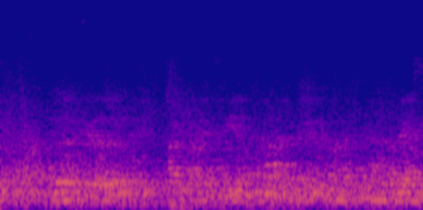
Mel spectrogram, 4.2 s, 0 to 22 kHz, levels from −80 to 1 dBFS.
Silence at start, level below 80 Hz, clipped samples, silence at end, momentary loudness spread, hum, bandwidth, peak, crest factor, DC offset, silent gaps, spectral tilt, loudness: 0 s; -56 dBFS; under 0.1%; 0 s; 3 LU; none; 16 kHz; -24 dBFS; 14 dB; under 0.1%; none; -7.5 dB/octave; -38 LUFS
